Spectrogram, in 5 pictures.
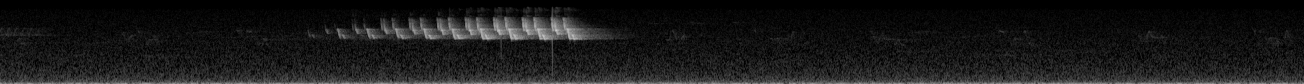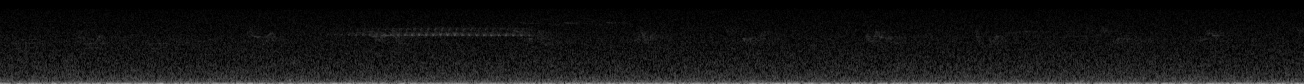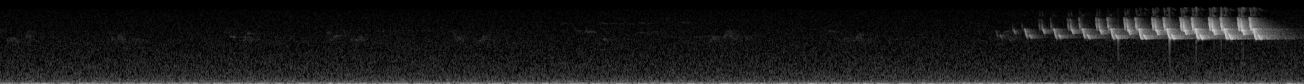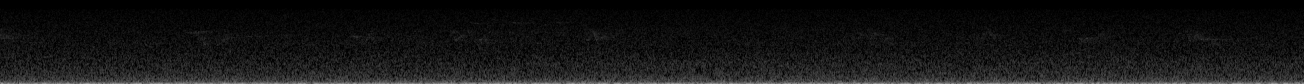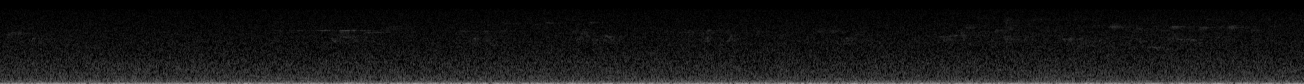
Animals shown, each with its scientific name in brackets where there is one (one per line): Ovenbird (Seiurus aurocapilla)
unknown mammal
Blackburnian Warbler (Setophaga fusca)
Red-eyed Vireo (Vireo olivaceus)
Black-throated Green Warbler (Setophaga virens)
Pine Warbler (Setophaga pinus)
